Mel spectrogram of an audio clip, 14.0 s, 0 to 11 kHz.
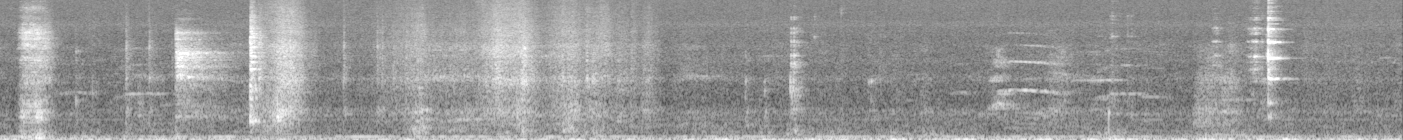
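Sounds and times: cloth rustling and shuffling: 2.6 - 6.7.

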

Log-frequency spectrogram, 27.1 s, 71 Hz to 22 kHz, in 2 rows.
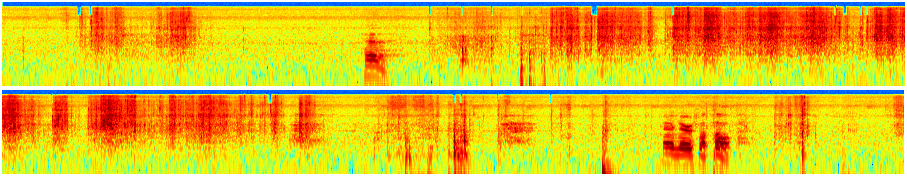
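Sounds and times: plastic bag crinkling: 1.0 - 3.1, 6.4 - 18.4, 26.8 - 27.0.

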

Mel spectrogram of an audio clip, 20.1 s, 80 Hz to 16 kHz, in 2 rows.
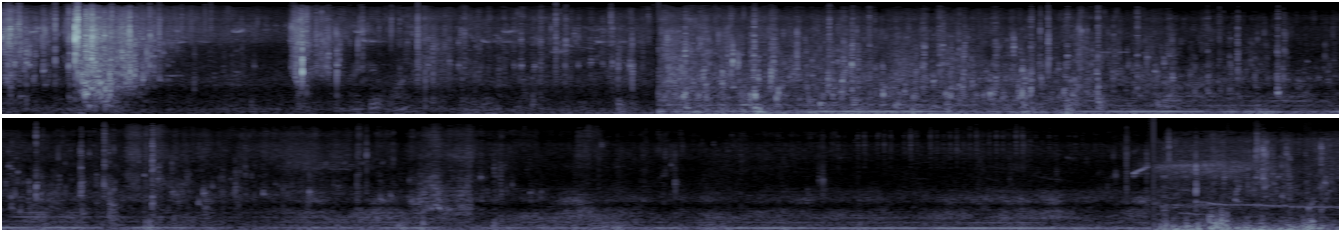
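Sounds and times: water splashing along hull: 0.0 - 20.0
low motor hum: 1.2 - 20.0
wind on microphone: 5.0 - 20.0.

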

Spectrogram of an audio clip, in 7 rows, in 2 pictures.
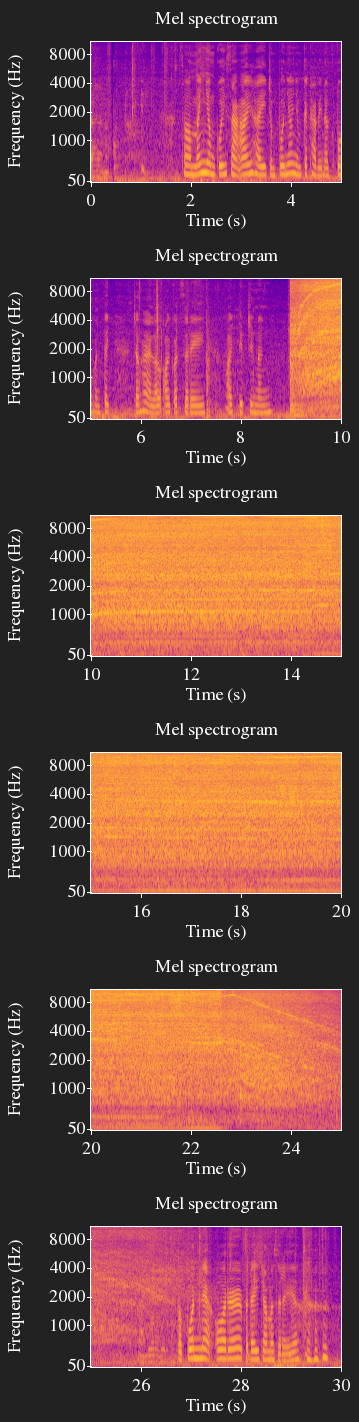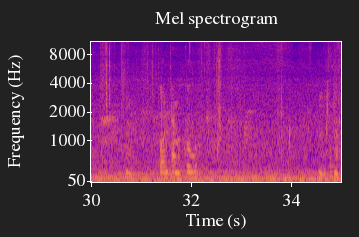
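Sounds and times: saw blade spinning down whine: 9.0 - 27.5
circular saw cutting wood: 9.0 - 27.6.

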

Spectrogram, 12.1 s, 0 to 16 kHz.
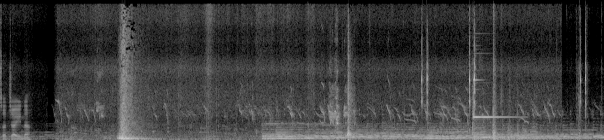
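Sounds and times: background music with sustained notes: 0.0 - 2.4, 4.9 - 12.0
hens clucking: 1.1 - 11.9.

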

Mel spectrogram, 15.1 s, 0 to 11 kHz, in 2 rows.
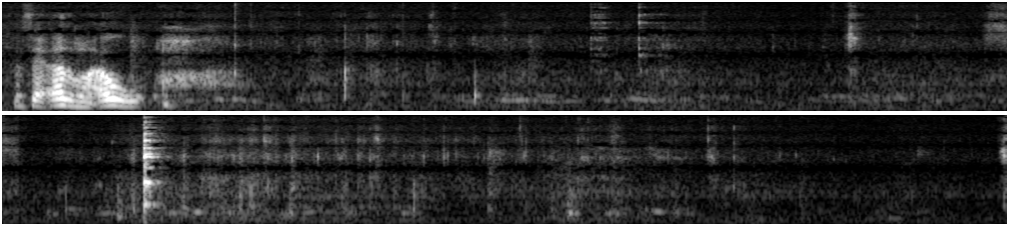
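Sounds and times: soft chewing: 0.9 - 15.0
fork clinking against plate: 8.4 - 9.0.

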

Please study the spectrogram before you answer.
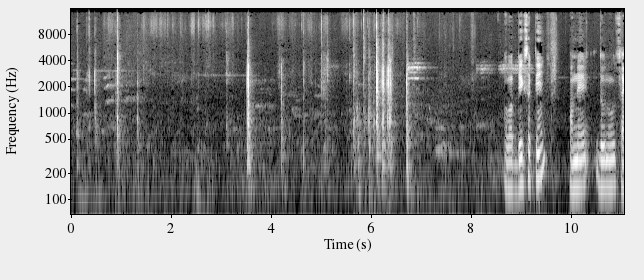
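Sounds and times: plastic rattling: 5.6 - 6.9.

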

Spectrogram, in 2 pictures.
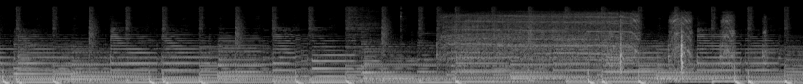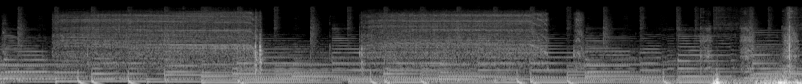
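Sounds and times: drill driving screws into wood: 4.4 - 7.7, 8.6 - 10.8, 11.5 - 13.9.

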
